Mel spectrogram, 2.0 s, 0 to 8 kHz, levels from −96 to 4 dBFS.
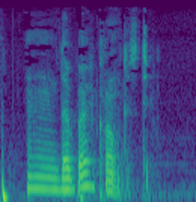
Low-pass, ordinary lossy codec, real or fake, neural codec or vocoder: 7.2 kHz; MP3, 32 kbps; real; none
